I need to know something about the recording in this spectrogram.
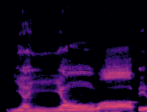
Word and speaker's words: यं वापि: Please pay attention to the pronunciation. Yam vapi. Why? Because first yam, there is afterwards ya is there. So anuswara pronunciation will be ya, like yain. Then on the second ya there is anuswara, and after that va is there, vapi. So anuswara will be wow.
